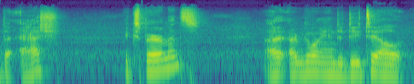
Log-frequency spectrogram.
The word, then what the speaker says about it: Asch: But you can look it up now, and that's spelled ASCH. And so Ash actually quantified how often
